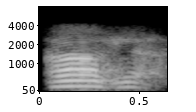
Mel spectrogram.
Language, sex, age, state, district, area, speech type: Hindi, male, 60+, Uttar Pradesh, Prayagraj, rural, conversation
